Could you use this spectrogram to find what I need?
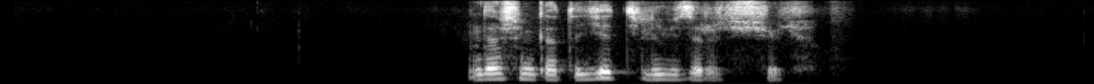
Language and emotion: Russian, neutral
